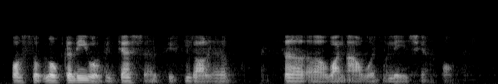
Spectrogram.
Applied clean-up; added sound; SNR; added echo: neural mask model DeepFilterNet 3.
